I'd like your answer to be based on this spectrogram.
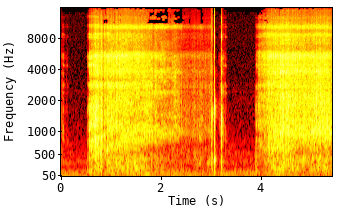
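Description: A serrated steel knife held by hand slices through a solid pink kinetic sand car shape resting on a white surface, peeling off crumbly layers. A bright, gritty crunching scrape runs for about two seconds and fades, followed by two sharp clicks and a brief silence. Then a second steady, crisp slicing scrape carries on to the end.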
